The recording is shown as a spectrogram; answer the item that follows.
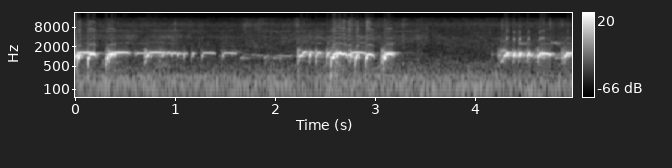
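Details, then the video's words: Loud song of a local zebra dove, used as a lure to make other doves sing: fast series of short, hooked cooing notes in bursts, with brief pauses between phrases. "perkutut lokal gacor suara besar pancingan super ampuh"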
